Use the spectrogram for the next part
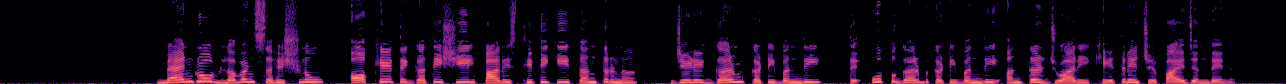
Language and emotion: Dogri, neutral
